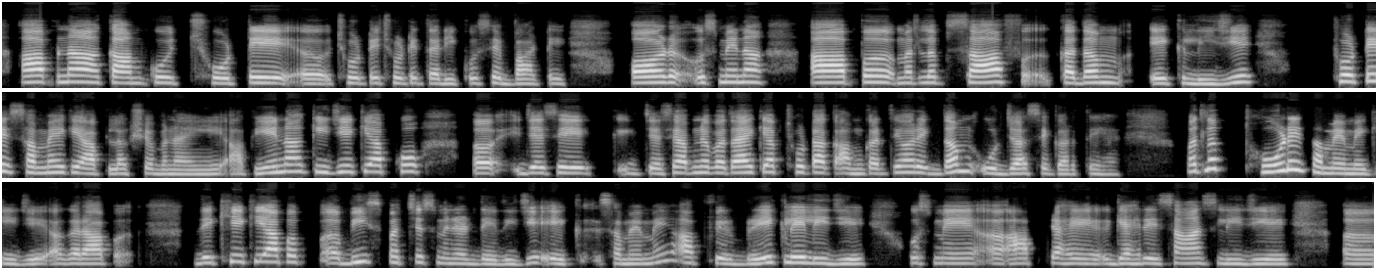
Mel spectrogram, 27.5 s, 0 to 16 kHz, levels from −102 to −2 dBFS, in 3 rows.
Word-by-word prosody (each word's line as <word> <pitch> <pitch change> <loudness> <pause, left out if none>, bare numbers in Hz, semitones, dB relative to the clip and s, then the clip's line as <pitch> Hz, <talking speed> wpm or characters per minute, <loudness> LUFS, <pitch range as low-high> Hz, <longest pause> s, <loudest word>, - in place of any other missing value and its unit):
आप 270 +1 +6
ना 275 -1 +7
काम 230 -2 +4
को 240 -1 +1
छोटे 225 +2 +2 0.2
अ, 200 -1 -1
छोटे-छोटे 225 -1 -4
तरीकों 200 0 -4
से 220 +2 -4
बाँटे 195 0 -5 0.4
और 250 +2 +7
उसमें 265 +2 -2
न 260 -1 +5 0.3
आप 245 +1 +7 0.2
मतलब 235 0 -2
साफ 260 +2 +5 0.3
कदम 240 +1 +3 0.2
एक 210 +1 0
लीजिए, 195 +7 -2 0.6
छोटे 290 +1 +3
समय 250 0 0
के 250 - -1
आप 200 -2 +2
लक्ष्य 200 +1 -6
बनाइए। 185 -1 -5
आप - - -7
ये 230 +3 +2
ना 290 +1 +3
कीजिए 270 0 0
कि 290 - -5
आपको 280 +1 +1 0.4
अ, 225 0 +4 0.2
जैसे 230 0 +2 0.2
कि 195 0 -11
जैसे 210 +2 -2
आपने 245 +1 0
बताया 240 +1 +5
कि 270 - -1
आप 265 0 0
छोटा 245 -2 +2
काम 220 -3 -4
करते 210 +2 -4
हैं 260 - +1
और 260 - +1
एकदम 250 +7 +1
ऊर्जा 205 -1 -1
से 210 +1 -8
करते 185 0 -8
हैं, 175 -1 -14 0.5
मतलब 395 +7 +3 0.2
थोड़े 300 +7 +5
समय 230 -8 0
में 195 -1 -2
कीजिए, 190 0 -6
अगर 205 0 -3
आप 200 0 +1 0.6
देखिए 235 +5 0
कि 290 +2 +1
आप 275 0 +5
ब 260 -4 -4
20-25 255 -1 -2
मिनट 205 -3 -4
दे 185 -1 -4
दीजिए 180 +6 -5
एक 190 -2 -7 0.2
समय 195 -2 -4
में 250 +11 -7
आप 240 -1 -1
फिर 215 -3 -2
ब्रेक 205 +8 0
ले 245 -1 +6
लीजिए। 195 -4 -2 0.3
उसमें 215 -1 -3
अ, - - -12
आप 205 +1 -2
चाहे 205 -2 -1 0.2
गहरे 205 +1 -2
साँस 215 0 -1
लीजिए 190 -1 -3 0.4
अ, - - -2
225 Hz, 175 wpm, -22 LUFS, 200-255 Hz, 0.6 s, ना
